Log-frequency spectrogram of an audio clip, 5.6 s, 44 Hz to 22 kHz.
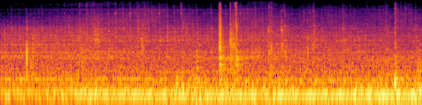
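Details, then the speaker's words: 1929 Ford Model A after oil pan gasket replacement and new oil filter fitted: low even four-cylinder idle with steady deep thrum, no knocks or misses, before test drive; sounds like it's idling really well. "Sounds pretty good. Sounds like it's idling really well."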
